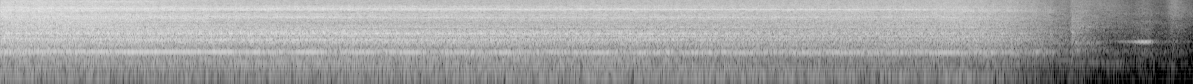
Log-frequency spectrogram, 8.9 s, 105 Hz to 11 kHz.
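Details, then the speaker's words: 2020 Jeep Grand Cherokee 3.6 brought in after another shop's heavy engine rebuild (heads off), code P0339: about seven seconds of steady starter whirring, roughly 3.5 beats a second, with no catch; extended crank from a damaged crankshaft reluctor tooth. "It has an extended crank again, and we'll see what it does."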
